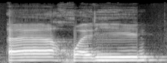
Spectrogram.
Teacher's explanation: Hemze ince, ha ise kalın olduğu için fethalı medsiz a sesi çıkararak okuyoruz. Yalnız uzatmadan.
